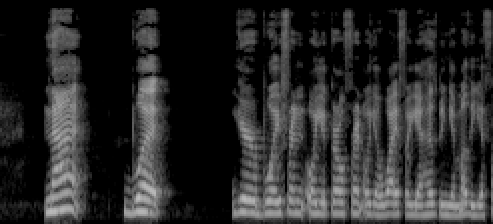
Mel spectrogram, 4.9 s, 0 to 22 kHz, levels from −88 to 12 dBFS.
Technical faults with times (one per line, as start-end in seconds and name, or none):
2.80-4.93 time-stretched section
